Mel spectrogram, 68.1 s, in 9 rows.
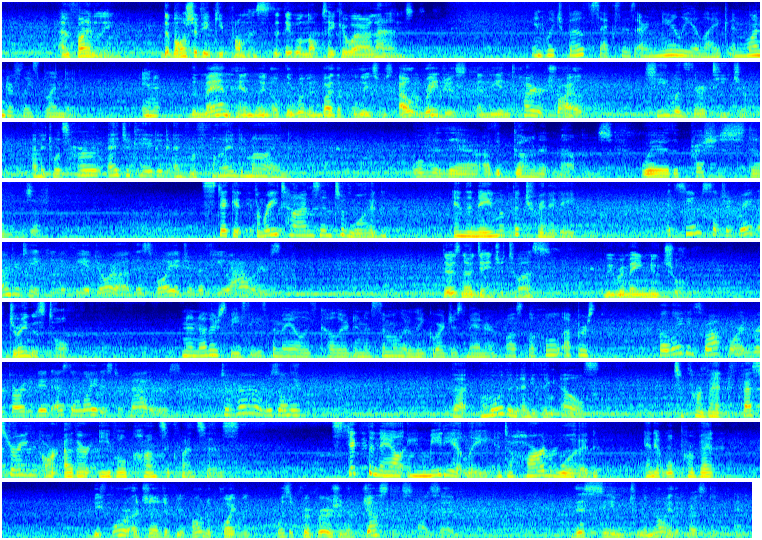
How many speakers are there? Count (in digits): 7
